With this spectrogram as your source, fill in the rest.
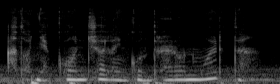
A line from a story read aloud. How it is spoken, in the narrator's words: her mother said softly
